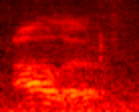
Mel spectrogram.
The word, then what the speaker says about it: Aleph: It's pronounced as Aleph.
